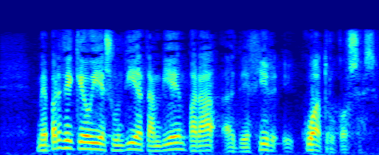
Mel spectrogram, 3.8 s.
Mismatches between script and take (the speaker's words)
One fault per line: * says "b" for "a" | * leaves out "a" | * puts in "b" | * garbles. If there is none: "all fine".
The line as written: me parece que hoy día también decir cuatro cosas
* puts in "es un"
* puts in "para"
